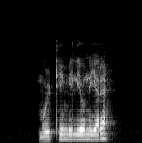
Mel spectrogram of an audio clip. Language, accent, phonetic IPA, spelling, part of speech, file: German, Austria, [ˈmʊltimɪli̯oˌnɛːʁə], Multimillionäre, noun, De-at-Multimillionäre.ogg
- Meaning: nominative/accusative/genitive plural of Multimillionär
